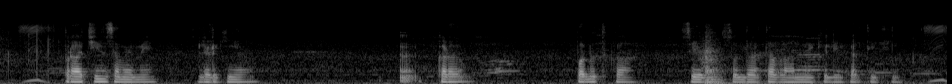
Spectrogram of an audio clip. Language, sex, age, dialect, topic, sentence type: Hindi, male, 46-50, Awadhi Bundeli, agriculture, statement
